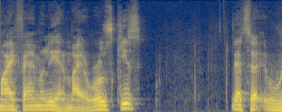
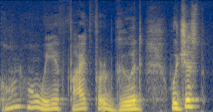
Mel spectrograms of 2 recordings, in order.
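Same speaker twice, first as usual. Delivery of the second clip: mock innocent; 6 semitones higher, 3 dB quieter than usual. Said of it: "Under the cloak".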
